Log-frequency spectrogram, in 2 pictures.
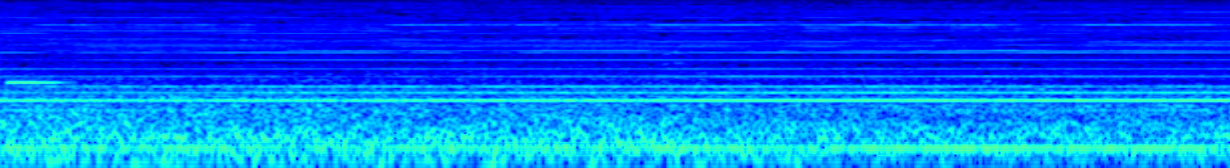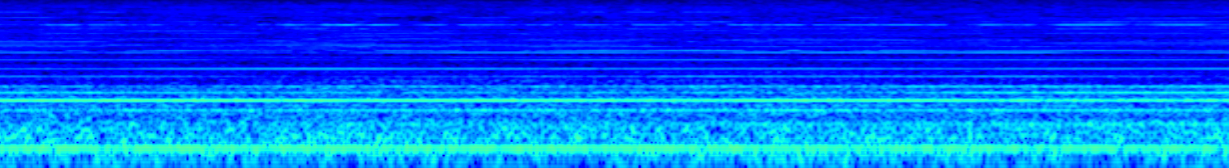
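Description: A steady, unchanging hum made of a low drone and several held tones above it.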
